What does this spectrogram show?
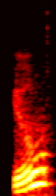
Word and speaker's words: VIU: It's called VIU, uh, pronounced View, and it's a 2D space puzzling gravity kind of game.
